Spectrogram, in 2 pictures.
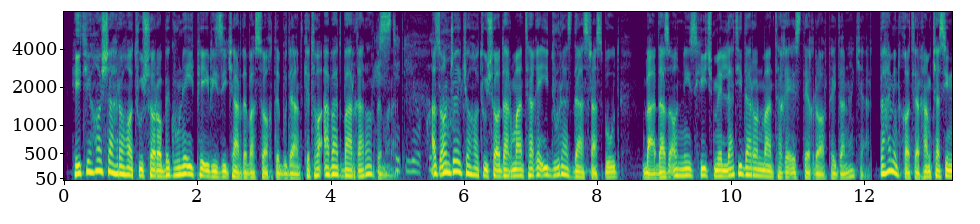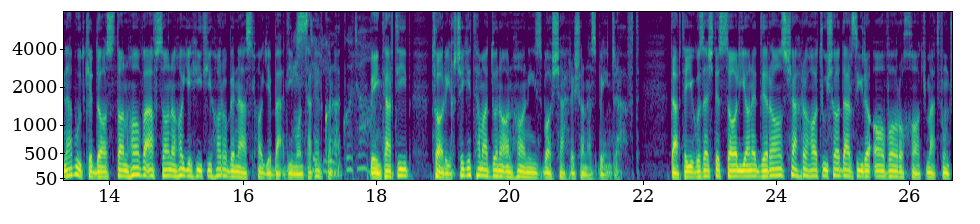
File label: documentary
